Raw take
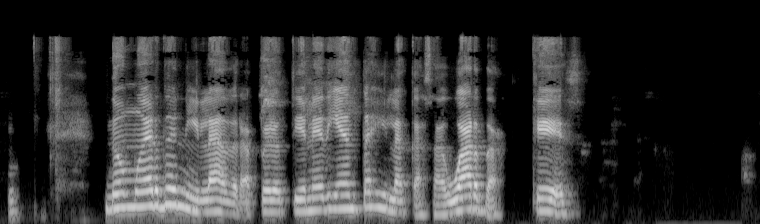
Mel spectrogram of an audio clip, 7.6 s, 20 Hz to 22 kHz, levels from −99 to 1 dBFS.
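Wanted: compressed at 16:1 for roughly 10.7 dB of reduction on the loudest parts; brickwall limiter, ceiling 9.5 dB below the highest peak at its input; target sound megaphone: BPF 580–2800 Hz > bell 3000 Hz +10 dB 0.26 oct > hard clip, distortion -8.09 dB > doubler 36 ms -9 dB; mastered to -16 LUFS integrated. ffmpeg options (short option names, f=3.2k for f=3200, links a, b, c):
-filter_complex "[0:a]acompressor=threshold=-22dB:ratio=16,alimiter=limit=-20dB:level=0:latency=1,highpass=580,lowpass=2.8k,equalizer=f=3k:t=o:w=0.26:g=10,asoftclip=type=hard:threshold=-32.5dB,asplit=2[a][b];[b]adelay=36,volume=-9dB[c];[a][c]amix=inputs=2:normalize=0,volume=20.5dB"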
